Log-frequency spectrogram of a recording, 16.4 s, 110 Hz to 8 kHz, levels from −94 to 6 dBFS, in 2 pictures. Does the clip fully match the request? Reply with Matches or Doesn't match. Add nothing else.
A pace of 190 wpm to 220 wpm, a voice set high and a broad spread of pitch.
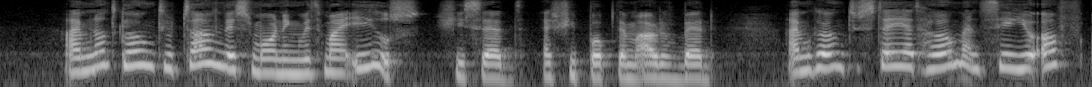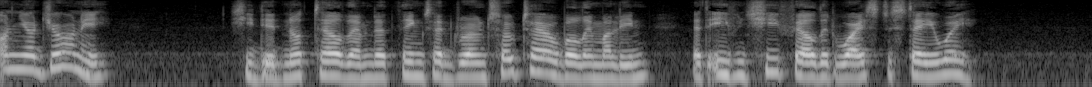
Matches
